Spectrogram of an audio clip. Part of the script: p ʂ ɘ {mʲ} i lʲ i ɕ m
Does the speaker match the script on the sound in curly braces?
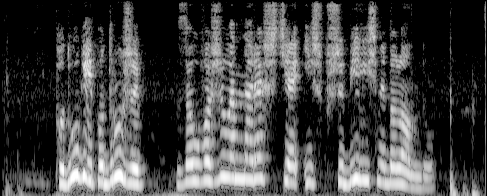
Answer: no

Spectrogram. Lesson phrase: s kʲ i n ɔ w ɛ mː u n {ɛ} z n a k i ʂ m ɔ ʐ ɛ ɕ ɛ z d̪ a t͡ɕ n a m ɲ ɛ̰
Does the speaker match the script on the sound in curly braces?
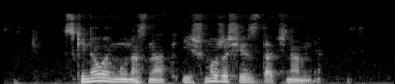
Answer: no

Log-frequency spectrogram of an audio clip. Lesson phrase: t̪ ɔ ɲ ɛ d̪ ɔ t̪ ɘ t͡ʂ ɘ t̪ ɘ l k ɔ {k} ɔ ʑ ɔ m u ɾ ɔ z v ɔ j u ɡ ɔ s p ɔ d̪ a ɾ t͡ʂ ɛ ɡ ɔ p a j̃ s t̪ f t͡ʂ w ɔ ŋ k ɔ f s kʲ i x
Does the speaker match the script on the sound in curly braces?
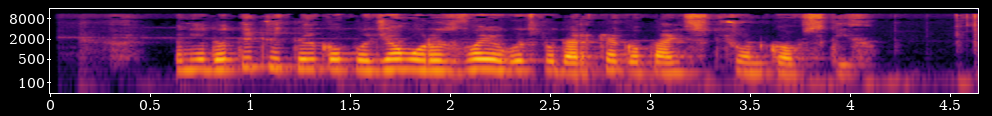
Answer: no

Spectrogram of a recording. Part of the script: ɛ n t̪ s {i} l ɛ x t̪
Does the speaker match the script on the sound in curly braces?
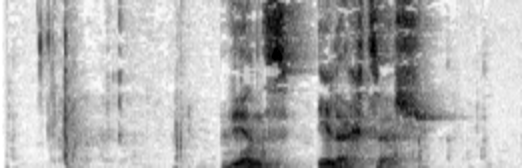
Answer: yes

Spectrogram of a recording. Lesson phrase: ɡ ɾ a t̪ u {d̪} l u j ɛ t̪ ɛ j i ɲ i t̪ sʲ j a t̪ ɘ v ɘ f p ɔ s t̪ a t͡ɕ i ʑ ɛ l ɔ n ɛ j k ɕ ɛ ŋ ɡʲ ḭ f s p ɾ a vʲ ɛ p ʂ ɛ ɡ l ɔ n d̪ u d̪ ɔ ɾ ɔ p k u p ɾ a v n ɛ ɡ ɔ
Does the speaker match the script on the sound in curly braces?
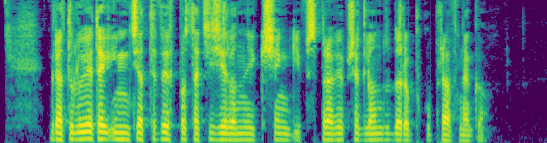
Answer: no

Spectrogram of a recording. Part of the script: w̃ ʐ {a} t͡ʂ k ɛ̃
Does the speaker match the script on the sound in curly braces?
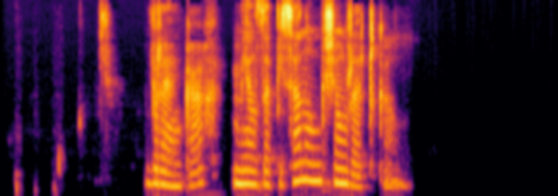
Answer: no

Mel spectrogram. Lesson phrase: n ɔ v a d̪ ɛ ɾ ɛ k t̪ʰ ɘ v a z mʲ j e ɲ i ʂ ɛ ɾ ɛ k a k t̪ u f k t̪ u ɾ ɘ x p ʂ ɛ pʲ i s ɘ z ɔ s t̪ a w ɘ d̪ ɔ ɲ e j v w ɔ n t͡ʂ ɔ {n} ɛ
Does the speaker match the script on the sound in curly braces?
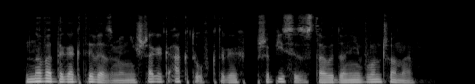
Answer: yes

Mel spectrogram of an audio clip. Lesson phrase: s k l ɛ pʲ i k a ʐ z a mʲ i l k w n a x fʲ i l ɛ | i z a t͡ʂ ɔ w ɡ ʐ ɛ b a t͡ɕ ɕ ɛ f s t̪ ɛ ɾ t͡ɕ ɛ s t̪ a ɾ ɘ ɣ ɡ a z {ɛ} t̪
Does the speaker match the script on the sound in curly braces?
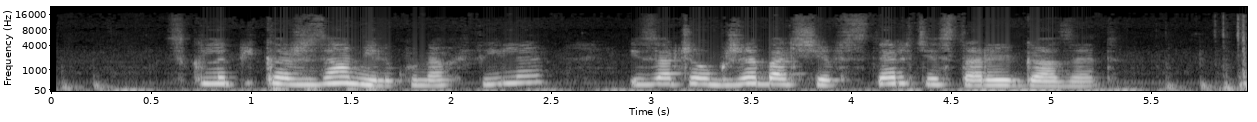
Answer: yes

